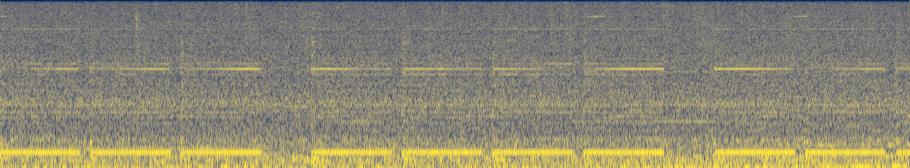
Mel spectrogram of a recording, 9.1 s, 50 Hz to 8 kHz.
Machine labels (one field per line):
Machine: slide rail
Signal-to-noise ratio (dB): 0 dB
